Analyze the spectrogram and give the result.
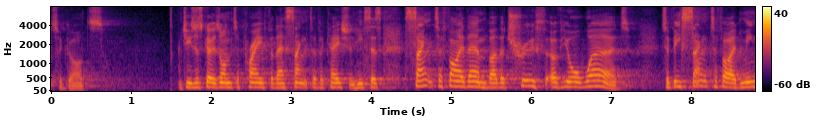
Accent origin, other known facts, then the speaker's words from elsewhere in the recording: United Kingdom; I am a British citizen with a British passport. It is my birthright to be here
